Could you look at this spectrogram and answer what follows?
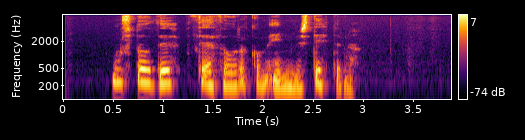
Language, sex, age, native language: Icelandic, female, 40-49, Icelandic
